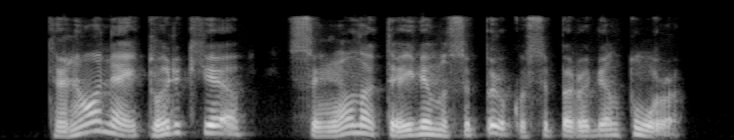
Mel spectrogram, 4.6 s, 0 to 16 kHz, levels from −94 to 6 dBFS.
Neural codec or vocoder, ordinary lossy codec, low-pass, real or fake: autoencoder, 22.05 kHz, a latent of 192 numbers a frame, VITS, trained on one speaker; AAC, 96 kbps; 9.9 kHz; fake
